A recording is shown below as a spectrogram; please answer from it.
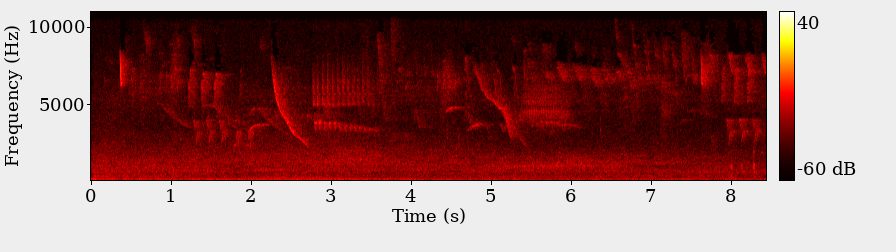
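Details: Beryl-spangled tanager (Tangara nigroviridis cyanescens) at Sachatamia Lodge, Ecuador, in May 2012, giving thin, high, sibilant chips and quick downslurred notes at an irregular pace over a steady low background rumble.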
